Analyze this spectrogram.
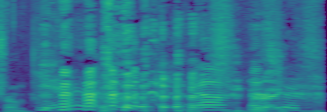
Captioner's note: all laughing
